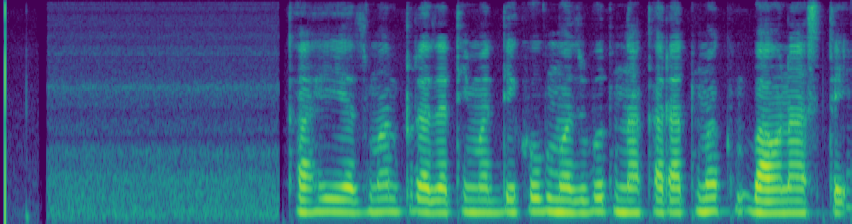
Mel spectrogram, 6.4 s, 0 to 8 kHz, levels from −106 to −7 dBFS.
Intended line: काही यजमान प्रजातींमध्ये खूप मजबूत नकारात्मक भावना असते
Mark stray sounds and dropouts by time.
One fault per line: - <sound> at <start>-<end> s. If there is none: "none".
none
